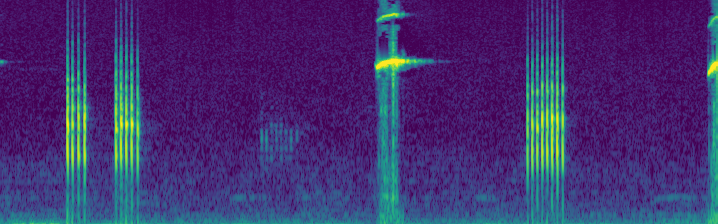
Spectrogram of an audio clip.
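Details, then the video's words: Thrush nightingale song in sparse phrases: short dry rattling bursts alternate with clear, high, pure whistles, against an otherwise quiet background. "صوت جديد للعندليب الشائع [تغريد|نداء] New Sound of Thrush Nightingale [Song|Call]"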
